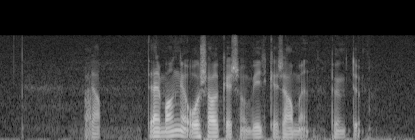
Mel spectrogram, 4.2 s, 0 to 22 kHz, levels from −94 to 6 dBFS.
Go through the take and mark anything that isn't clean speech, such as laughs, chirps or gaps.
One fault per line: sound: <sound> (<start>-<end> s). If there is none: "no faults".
sound: laugh (0.8-1.0 s)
